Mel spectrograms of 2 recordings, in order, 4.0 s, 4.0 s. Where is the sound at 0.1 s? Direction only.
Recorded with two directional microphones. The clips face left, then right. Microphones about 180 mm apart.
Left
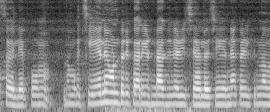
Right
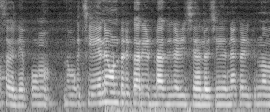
15° left (ahead or behind).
